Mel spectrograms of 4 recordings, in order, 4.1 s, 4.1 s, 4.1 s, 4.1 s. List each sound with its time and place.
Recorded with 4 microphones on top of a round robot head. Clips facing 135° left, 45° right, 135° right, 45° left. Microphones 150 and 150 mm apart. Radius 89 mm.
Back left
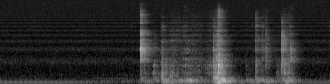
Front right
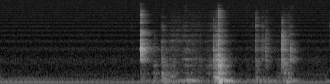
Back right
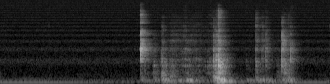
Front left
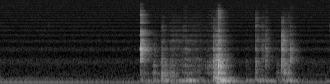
1.8 s a drawer: 105° left, 0.6 m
